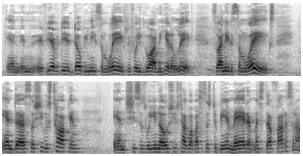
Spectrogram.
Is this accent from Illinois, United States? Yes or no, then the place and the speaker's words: no; Wisconsin, United States; I'm from Wisconsin. So I went back home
